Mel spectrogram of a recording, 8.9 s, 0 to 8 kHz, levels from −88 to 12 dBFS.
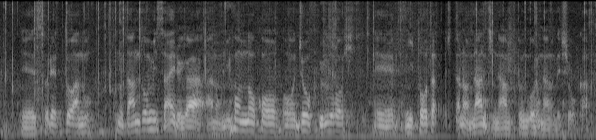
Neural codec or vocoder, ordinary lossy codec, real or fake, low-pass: codec, 16 kHz, 8 kbps, FunCodec, trained on LibriTTS, 25 frames a second; none; fake; none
